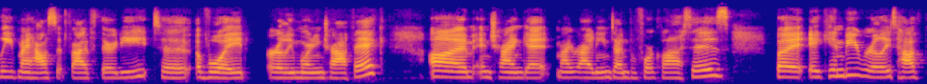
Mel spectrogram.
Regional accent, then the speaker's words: London, United Kingdom; moved away as an adult; also born or lived in Texas, United States; now in Washington, D.C., United States; I grew up in London, England. I moved there when I was 6. I was originally born in Texas

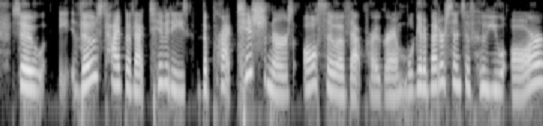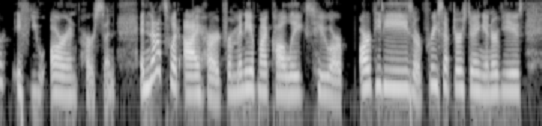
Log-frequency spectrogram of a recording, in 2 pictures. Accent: Texas, United States; moved away as an adult; now in Alabama, United States; I grew up in Texas

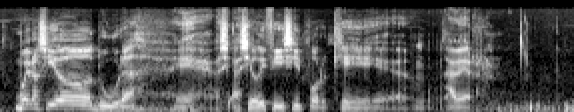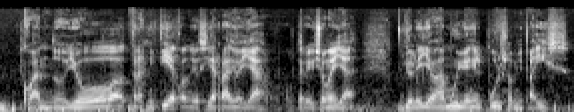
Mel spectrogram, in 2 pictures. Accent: Venezuela; moved away as an adult; now in Miami, United States; yo salí de Venezuela

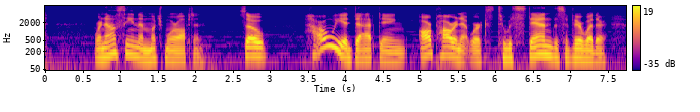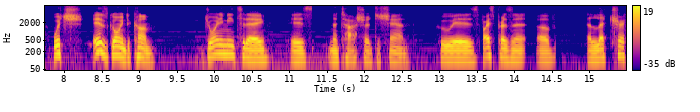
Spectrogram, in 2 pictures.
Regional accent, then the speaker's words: Connecticut, United States; moved away; growing up in Connecticut

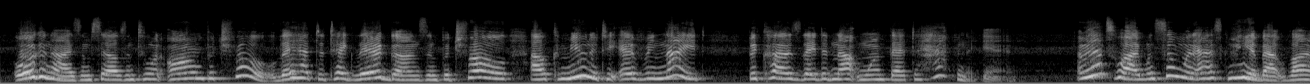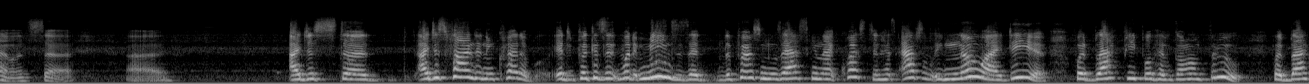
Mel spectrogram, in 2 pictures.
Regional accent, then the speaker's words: Birmingham, Alabama, United States; I grew up in Birmingham, Alabama

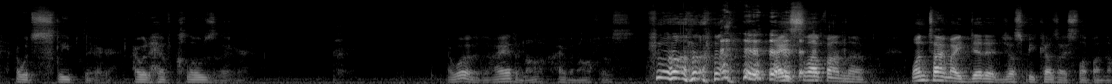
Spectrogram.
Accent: Wyandotte, Michigan, United States; also born or lived in Taylor, Michigan / Allen Park, Michigan; I grew up in Wyandotte, Michigan, which is downriver near Detroit

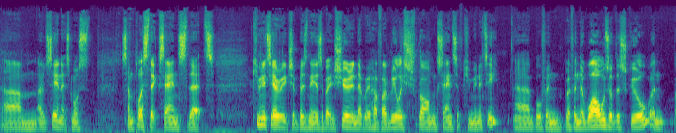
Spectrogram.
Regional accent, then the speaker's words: Edinburgh, Scotland, United Kingdom; accent: Scottish; As you can probably tell from my accent, I'm Scottish. I was born and bred in Edinburgh, in the city centre of Edinburgh.

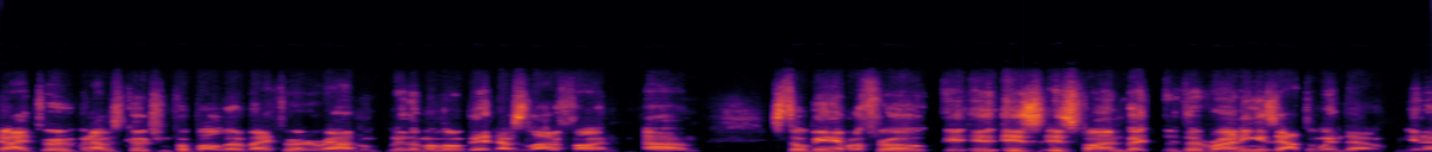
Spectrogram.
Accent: Ridley Township, Pennsylvania, United States; moved away as an adult; also born or lived in Darby, Pennsylvania; I grew up in Ridley Township, Pennsylvania, but I remember when I first got to UVA, they asked me, where you born? Well, I was born in Darby, and it was a town over.

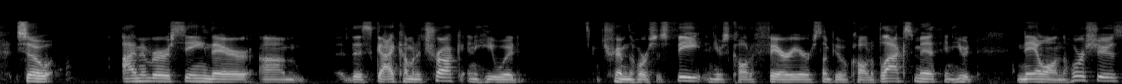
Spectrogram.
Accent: Northern Virginia, United States; now in Raleigh, United States; I grew up in Northern Virginia

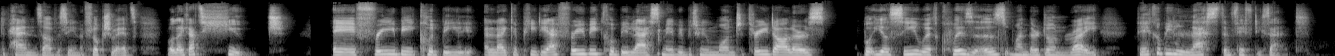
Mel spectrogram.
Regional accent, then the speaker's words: Ireland; I'm from Ireland, I'm not in the U K.

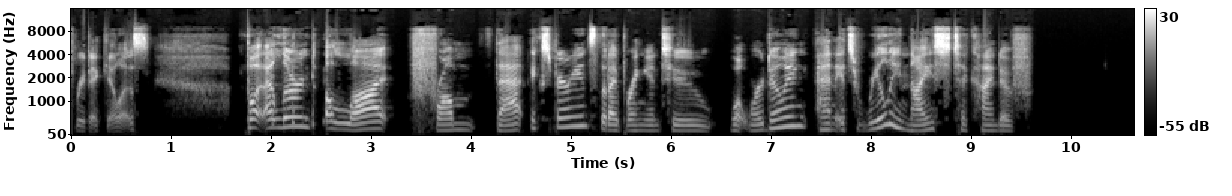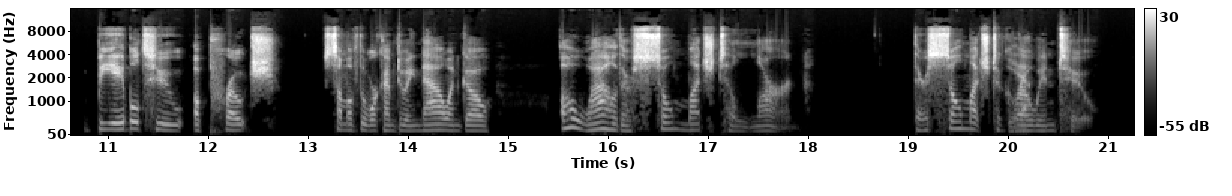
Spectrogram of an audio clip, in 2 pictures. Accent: Connecticut, United States; I'm from Connecticut

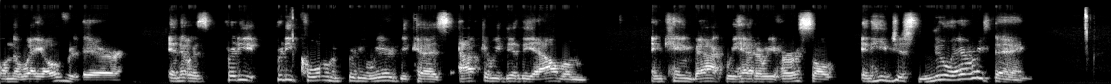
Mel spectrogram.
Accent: Texas, United States; I had never been out of Texas

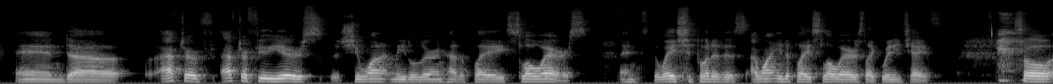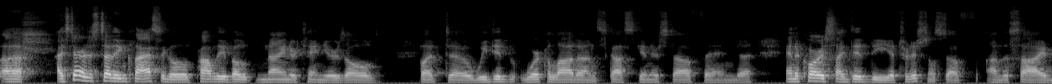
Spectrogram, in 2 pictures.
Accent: Sydney Mines, Nova Scotia, Canada; growing up in Sydney Mines, we had a piano at the house

